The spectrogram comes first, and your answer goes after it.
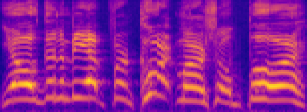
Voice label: "oops", Drill Sergeant; speech

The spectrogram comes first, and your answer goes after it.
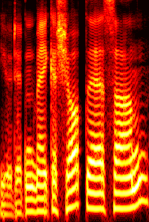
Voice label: "boring", Patronising

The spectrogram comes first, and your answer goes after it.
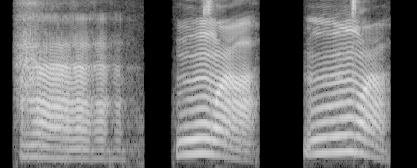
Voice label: happy; Worms3D; Whoopsie

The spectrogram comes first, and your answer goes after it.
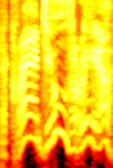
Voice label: "drop", London Cabbie; speech

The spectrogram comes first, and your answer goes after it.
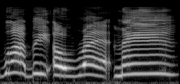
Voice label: "traitor", Gangsta; speech

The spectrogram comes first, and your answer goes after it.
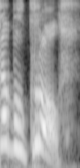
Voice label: oops, Russki

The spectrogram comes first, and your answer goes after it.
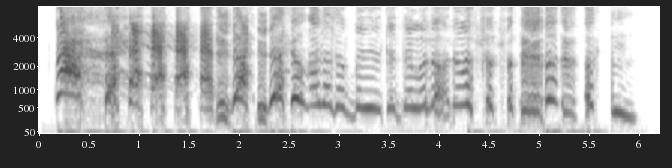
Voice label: happy, speech Italian

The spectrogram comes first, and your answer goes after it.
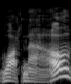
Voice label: "uh oh", Patronising speech

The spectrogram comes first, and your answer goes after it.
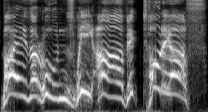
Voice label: victory, speech, Viking

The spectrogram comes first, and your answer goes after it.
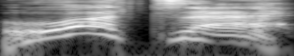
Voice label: what the, Super Villain; speech

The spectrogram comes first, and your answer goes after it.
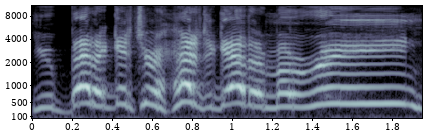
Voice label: traitor, Drill Sergeant; speech

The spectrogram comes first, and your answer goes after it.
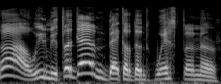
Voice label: amazing, Russki

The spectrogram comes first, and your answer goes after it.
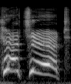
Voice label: "incoming", US Sports; speech

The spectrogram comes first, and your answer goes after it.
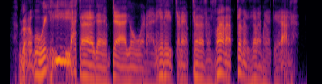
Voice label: angry

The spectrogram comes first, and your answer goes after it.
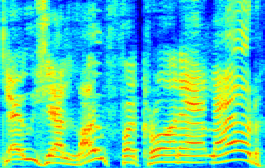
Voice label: "stupid", London Cabbie; speech

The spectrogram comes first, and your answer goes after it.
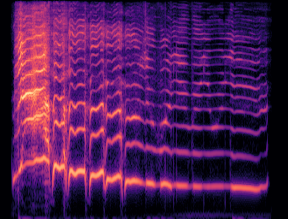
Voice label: sad, speech, French

